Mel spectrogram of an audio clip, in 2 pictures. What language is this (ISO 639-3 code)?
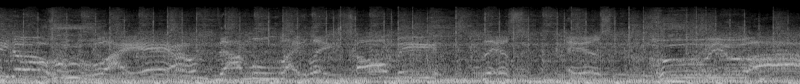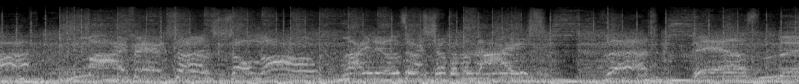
eng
